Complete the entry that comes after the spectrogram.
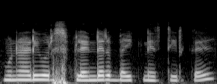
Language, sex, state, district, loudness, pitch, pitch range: Tamil, female, Tamil Nadu, Nilgiris, -13 LUFS, 200 Hz, 190-210 Hz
